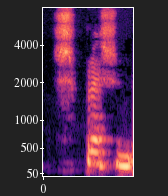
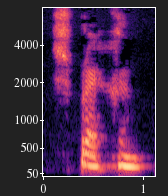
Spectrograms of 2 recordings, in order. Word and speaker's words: Sprechen: Otherwise, for all other cases, ch is pronounced as sh. Like in Sprechen, we have e before ch here, and that's why it is Sprechen and not Sprechen.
